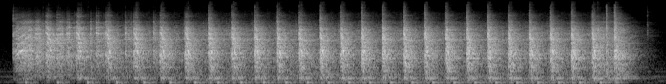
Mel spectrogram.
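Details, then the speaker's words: KPR200 motorcycle compression test, wide-open throttle cranking, after setting intake valve lash from zero to 0.08 mm spec: strong, even beat about two strokes per second; 192 PSI versus roughly 140 before. "wow what a difference I've got a 194 no 192. 192 pounds of pressure PSI"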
